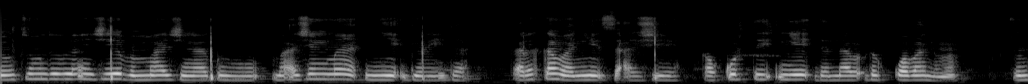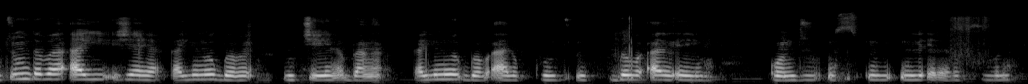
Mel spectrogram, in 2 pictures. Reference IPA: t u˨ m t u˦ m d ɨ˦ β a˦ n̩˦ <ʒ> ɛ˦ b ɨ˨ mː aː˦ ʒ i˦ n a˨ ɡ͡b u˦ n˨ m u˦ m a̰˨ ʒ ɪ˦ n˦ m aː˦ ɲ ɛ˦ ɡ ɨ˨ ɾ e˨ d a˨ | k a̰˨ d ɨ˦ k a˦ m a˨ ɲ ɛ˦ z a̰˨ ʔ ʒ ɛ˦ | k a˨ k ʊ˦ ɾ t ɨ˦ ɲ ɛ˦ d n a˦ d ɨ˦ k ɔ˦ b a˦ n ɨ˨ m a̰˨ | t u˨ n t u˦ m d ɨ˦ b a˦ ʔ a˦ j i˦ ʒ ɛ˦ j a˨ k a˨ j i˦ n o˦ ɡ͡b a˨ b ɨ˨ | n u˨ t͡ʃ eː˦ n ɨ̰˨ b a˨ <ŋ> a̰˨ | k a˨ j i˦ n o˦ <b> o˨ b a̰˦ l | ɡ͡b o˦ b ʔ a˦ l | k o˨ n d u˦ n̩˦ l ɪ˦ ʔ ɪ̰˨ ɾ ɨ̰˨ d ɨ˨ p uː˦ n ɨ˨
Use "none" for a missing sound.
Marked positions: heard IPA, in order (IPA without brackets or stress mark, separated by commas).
ʒ, ŋ, ɡ͡b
